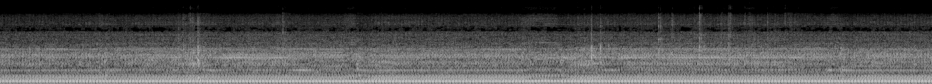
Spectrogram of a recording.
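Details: Honda GX160 SplitFire wood splitter after carb clean and oil change for bogging when splitting; smooth, even engine note holds steady through splitting load without hunting or bogging, running healthy.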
